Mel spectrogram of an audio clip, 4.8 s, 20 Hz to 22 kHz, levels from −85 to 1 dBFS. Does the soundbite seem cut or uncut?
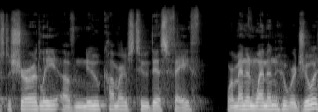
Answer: cut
